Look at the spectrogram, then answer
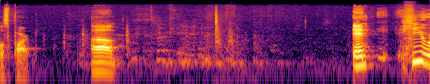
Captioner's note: group laughs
